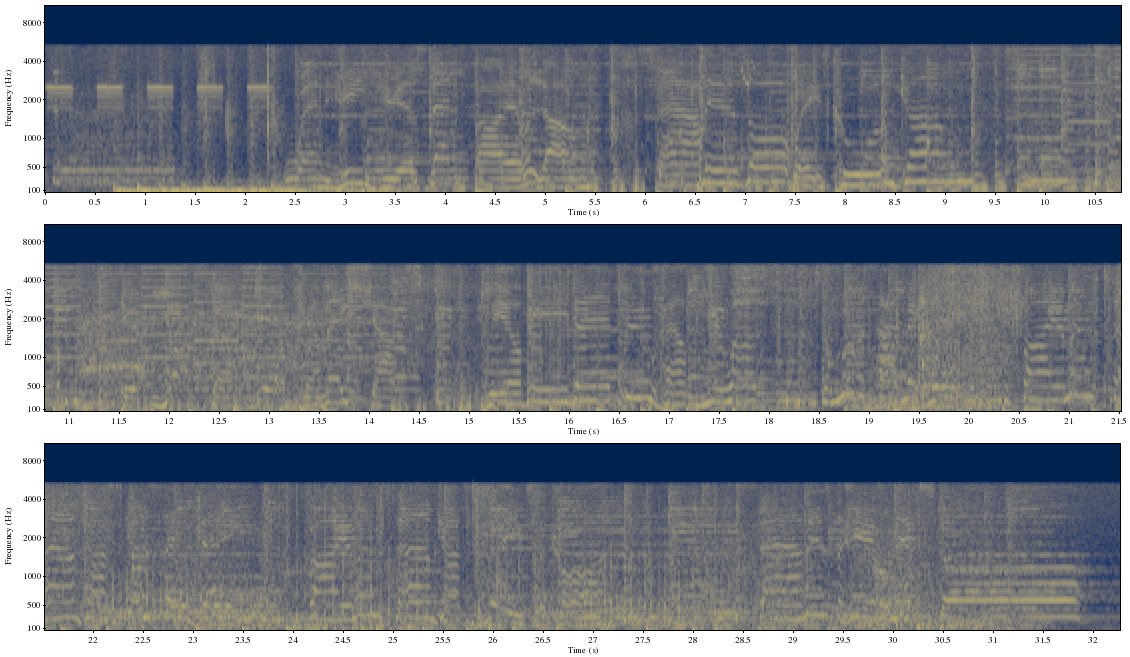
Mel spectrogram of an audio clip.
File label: Music Main Menu; Fireman Sam Always on Duty; NDS gamerip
